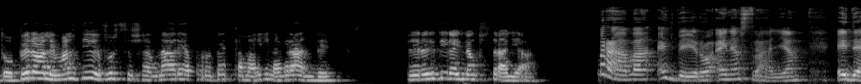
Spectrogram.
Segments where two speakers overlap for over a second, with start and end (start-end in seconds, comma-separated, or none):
none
